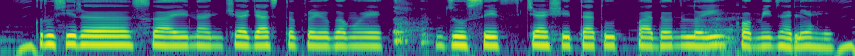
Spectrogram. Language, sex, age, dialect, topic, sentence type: Marathi, female, 25-30, Varhadi, agriculture, statement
